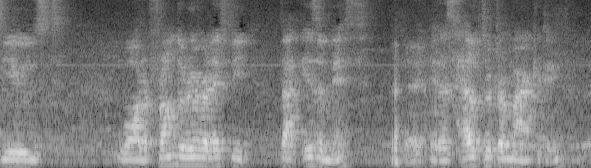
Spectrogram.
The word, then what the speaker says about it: Liffey: Yeah, now it's spelled Liffey, so it's pronounced Liffey, but it's actually it was called the River of Life, and it got its name.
